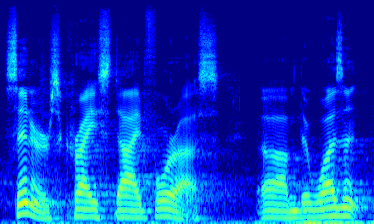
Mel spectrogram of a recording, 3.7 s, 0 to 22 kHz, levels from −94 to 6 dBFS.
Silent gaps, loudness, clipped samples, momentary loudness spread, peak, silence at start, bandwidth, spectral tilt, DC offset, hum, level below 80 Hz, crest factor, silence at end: none; -42 LUFS; under 0.1%; 10 LU; -26 dBFS; 0.05 s; over 20 kHz; -4.5 dB/octave; under 0.1%; none; -62 dBFS; 16 dB; 0 s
